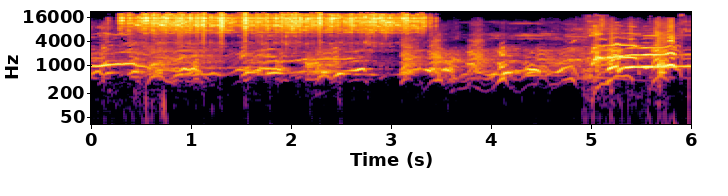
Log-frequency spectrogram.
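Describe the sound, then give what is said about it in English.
A chorus of sled dogs barks, yips and whines excitedly all at once while being hooked up to a sled, a constant overlapping clamor of high-pitched calls and howls, loud, with no pauses throughout. “All that excitement and noise and chaos hooking up, and you pull the hook and it's just instant silence.”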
